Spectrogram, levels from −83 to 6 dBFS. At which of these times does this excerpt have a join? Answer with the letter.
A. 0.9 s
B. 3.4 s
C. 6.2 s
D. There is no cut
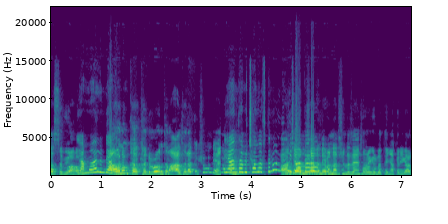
B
